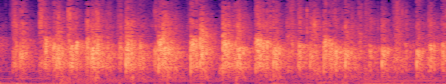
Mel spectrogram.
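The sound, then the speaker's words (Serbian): A talk-show studio audience applauds as a guest from the business world is introduced. The claps come in uneven, fairly quiet bursts that swell and ease over a few seconds. “Veliki aplauz.”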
